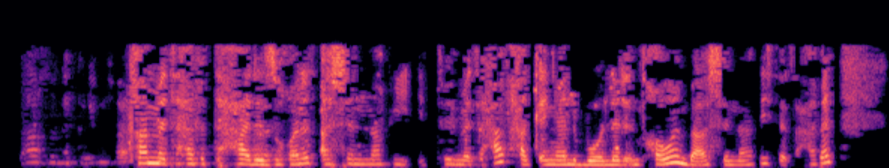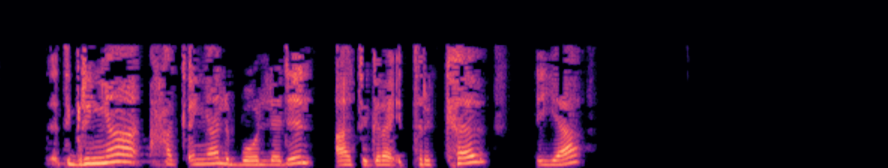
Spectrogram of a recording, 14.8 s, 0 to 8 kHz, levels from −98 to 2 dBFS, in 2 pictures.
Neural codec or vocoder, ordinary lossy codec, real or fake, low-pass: none; MP3, 24 kbps; real; 7.2 kHz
